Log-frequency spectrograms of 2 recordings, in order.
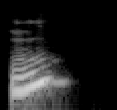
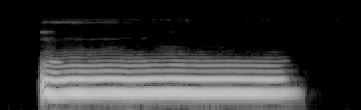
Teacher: So it's the same sound, but it's stretched longer. With a simple Dhamma, we say oo. With an inverted Dhamma, we say oo for 2 seconds.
